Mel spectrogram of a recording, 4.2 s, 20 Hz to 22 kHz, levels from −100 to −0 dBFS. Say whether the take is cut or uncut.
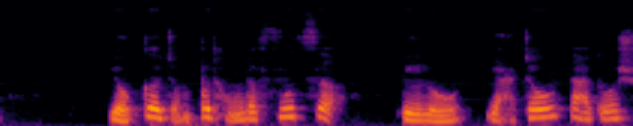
uncut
